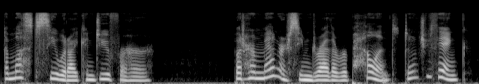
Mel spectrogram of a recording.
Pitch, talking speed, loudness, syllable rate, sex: 235 Hz, 225 wpm, -16 LUFS, 5.9 syllables/s, female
